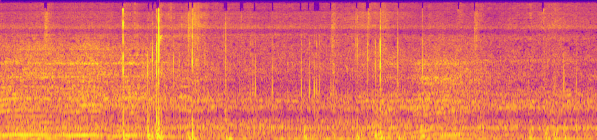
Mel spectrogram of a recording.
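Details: Honey bees at an insulated hive entrance in South East Texas: a steady low hum of many wings with a few louder buzzes as bees fly close, continuous throughout.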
